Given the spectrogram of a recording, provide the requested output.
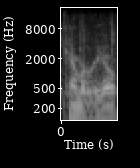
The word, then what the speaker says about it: Camarillo: flight to, I'm assuming that that's pronounced Camarillo, since it's 2 L's.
